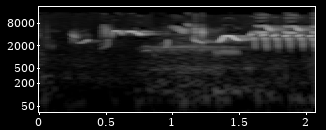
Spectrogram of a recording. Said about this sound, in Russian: как громко в Израиле поют птицы и как их много. По утрам. Вот это такое щебетание.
